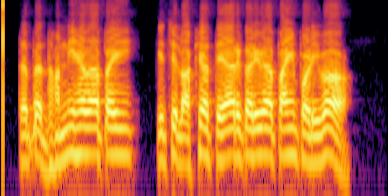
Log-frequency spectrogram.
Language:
Odia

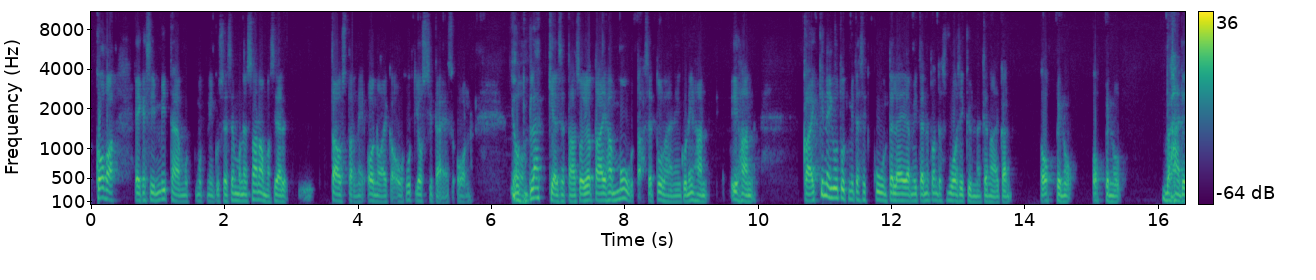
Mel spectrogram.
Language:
Finnish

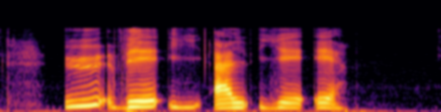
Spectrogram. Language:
Norwegian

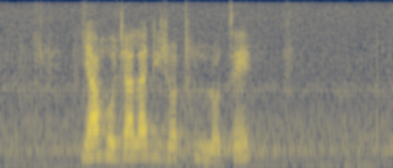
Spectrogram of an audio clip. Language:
Southern Sotho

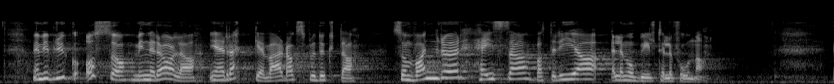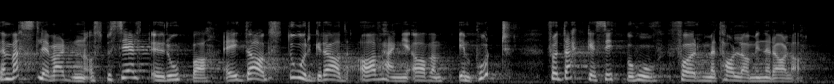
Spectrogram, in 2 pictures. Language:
Norwegian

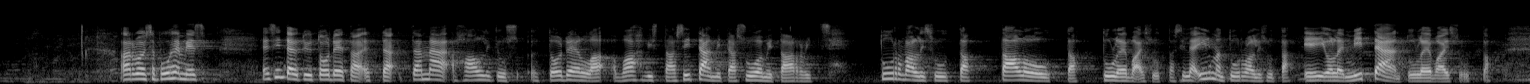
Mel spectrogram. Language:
Finnish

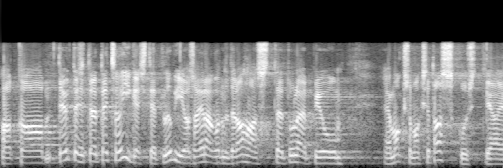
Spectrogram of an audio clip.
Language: Estonian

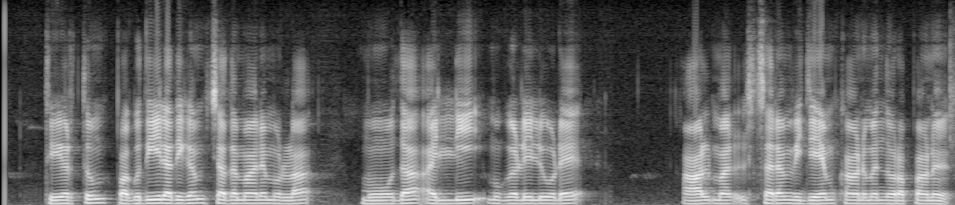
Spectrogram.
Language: Malayalam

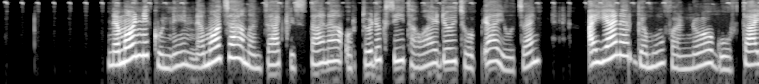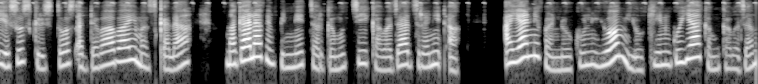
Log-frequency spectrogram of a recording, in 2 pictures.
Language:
Oromo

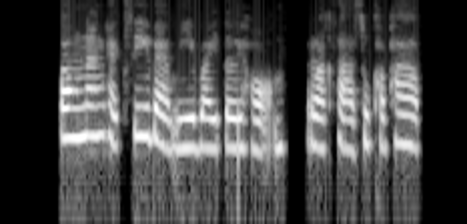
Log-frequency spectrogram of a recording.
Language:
Thai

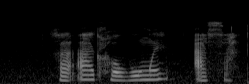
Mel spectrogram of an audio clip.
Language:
Northern Sotho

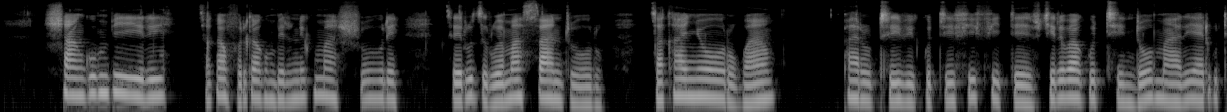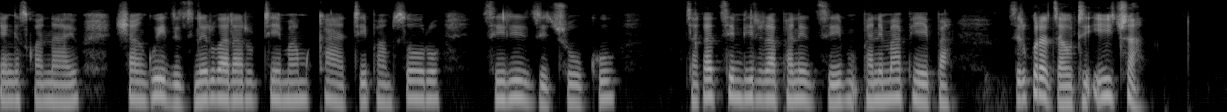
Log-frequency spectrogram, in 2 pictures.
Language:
Shona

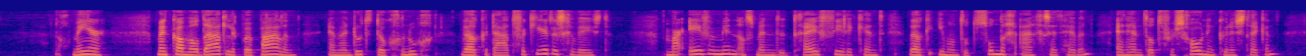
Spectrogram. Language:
Dutch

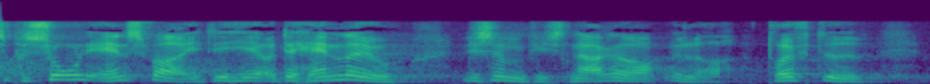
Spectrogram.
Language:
Danish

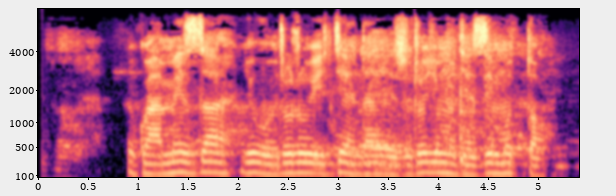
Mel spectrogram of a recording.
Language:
Kinyarwanda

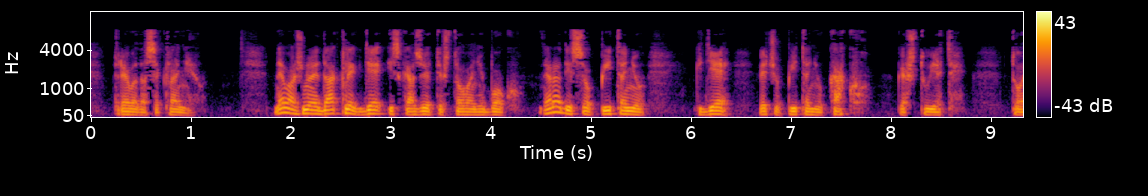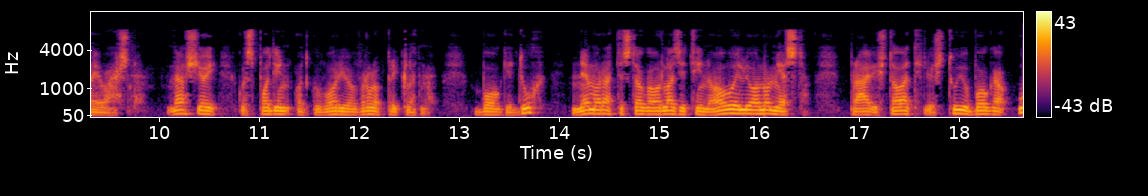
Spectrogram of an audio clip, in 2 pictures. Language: Croatian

